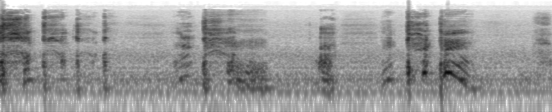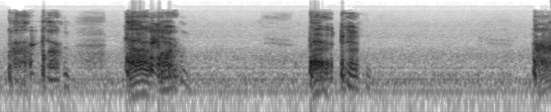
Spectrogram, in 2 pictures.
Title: A men coughing during a sleep rush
